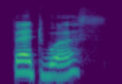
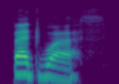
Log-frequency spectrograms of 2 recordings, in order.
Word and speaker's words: Bedworth: Worth becomes 2 pronunciations, either worth, similar to muth, or worth, but not a long just a worth. Tamworth, Farnworth, Bedworth. First pronunciation, worth. Second pronunciation now, Tamworth, Farnworth, Bedworth. Slightly different.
